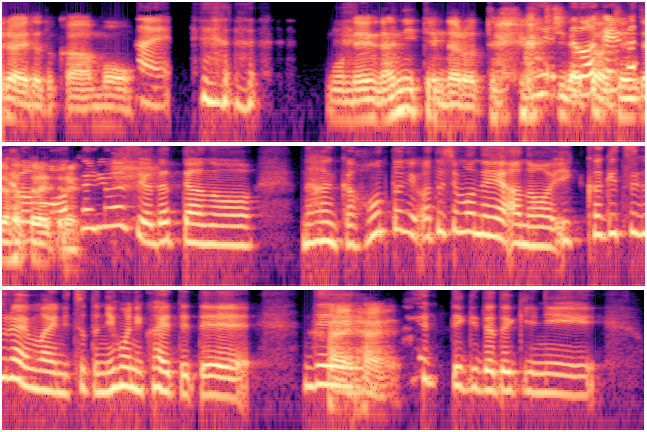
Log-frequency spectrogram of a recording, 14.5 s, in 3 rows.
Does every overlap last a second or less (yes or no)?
no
